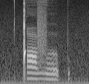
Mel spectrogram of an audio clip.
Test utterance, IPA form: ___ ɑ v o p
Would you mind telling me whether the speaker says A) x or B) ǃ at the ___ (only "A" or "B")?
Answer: B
